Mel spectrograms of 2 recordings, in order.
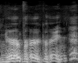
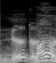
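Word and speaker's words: Nürburgring: also specs like nurburg oh man nurburgring i actually said it wrong it's in my mind wrong the nurburgring we should put a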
